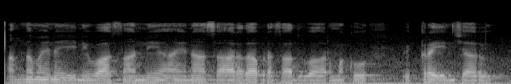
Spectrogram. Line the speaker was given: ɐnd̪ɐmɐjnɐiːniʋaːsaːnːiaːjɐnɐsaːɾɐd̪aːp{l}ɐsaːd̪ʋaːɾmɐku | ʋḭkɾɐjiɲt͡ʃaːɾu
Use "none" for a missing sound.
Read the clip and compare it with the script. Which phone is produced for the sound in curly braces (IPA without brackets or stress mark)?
ɾ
